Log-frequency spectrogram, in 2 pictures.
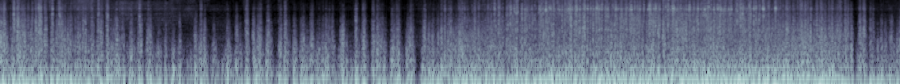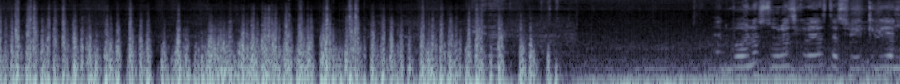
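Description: A car driving along a road, recorded from inside: a loud, steady low rumble of tyres and engine with rushing air, loudest in the first half. A string of short thumps follows, then it quietens, with a voice starting near the end.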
